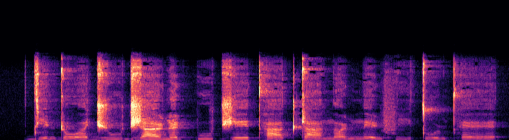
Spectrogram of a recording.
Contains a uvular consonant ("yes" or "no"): no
